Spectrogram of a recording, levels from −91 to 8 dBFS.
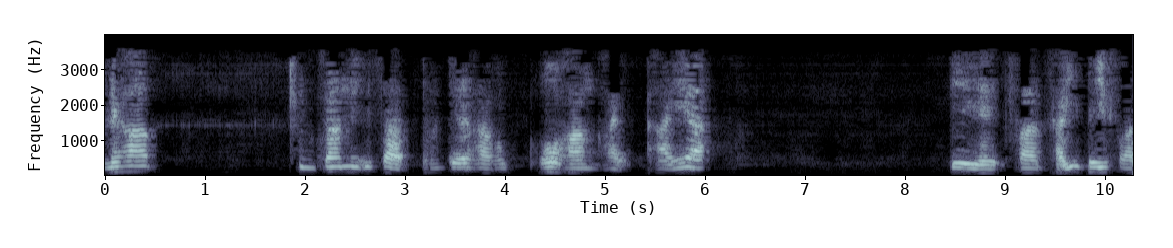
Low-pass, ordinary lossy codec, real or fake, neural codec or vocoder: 3.6 kHz; MP3, 16 kbps; fake; codec, 32 kHz, 1.9 kbps, SNAC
